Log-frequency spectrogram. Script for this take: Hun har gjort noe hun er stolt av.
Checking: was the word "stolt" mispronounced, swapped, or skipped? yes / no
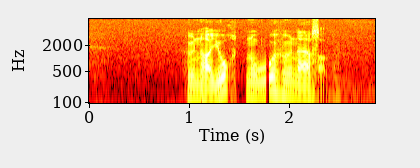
yes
